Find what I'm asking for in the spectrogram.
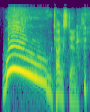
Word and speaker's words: Woo Tungsten: So the correct way to pronounce this, and you'll like this, is Woo Tungsten.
